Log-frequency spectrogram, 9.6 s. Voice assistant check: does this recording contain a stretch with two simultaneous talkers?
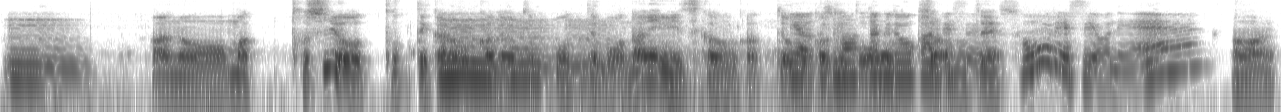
Yes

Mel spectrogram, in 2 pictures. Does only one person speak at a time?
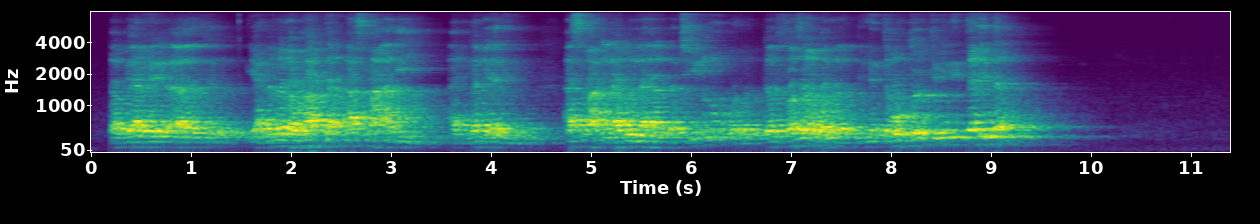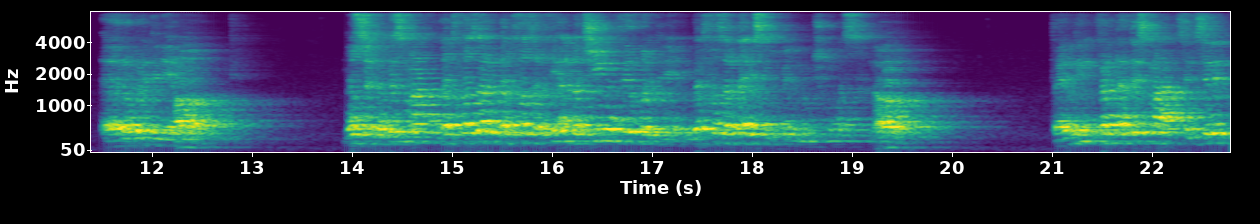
Yes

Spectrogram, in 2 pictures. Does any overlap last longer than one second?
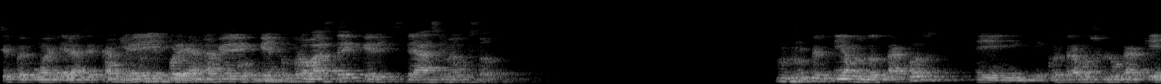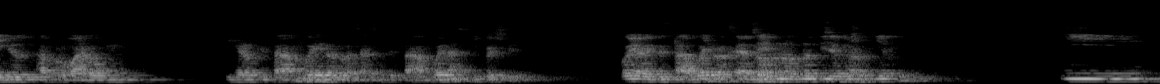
Yes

